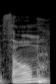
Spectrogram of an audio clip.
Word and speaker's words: Thome: And I used to pronounce all the names wrong. Oh yeah, I called sure. Jim Tomey, Jim Thome.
